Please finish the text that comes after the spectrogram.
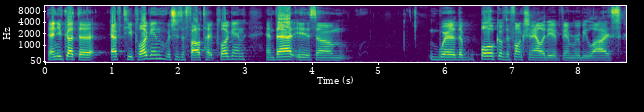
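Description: A man gives an informal technical talk at a meetup. His voice is clean and resonant and sits a little high for a man. He speaks conversationally, with halting phrasing as he explains what he is demonstrating. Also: smooth. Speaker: presenter at a programming meetup. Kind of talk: casual technical talk with live demo. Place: indoor meetup room, speaking before a small group.

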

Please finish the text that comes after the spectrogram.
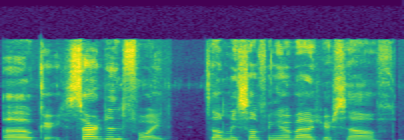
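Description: A woman's voice: sits high, lively intonation, moderate pace. Woman playing a cocky, teasing, drawling guy. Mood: awkward, bemused. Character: cocky teasing adult man, crude, calls friend old sport. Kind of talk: amateur comic dub.

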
